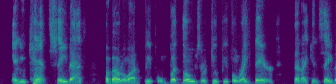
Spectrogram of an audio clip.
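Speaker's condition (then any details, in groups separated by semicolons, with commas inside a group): Cerebral palsy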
